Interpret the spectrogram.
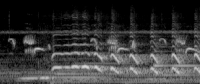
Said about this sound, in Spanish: Tomémonos un momento y miremos lo hermosa que es la naturaleza a través de su variedad de sonidos. El trinar de los pájaros.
